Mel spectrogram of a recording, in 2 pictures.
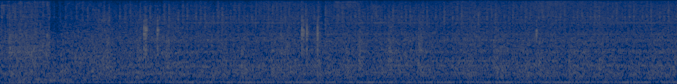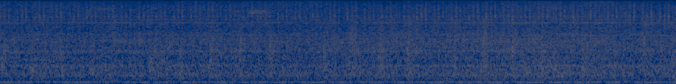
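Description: A train in the video game Metro Exodus rumbles continuously, with a low rolling drone and faint rhythmic clatter throughout, and no one speaks.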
